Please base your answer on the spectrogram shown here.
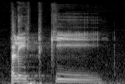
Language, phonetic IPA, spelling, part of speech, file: Czech, [ˈplɪtkiː], plytký, adjective, Cs-plytký.ogg
- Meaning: shallow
